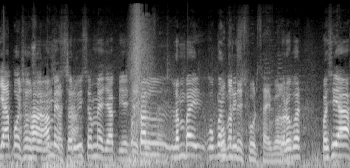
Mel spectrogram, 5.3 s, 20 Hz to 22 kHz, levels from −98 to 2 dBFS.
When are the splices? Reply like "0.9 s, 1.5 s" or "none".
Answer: 2.0 s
